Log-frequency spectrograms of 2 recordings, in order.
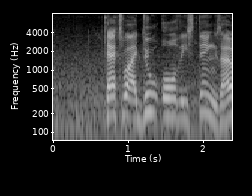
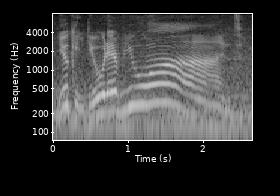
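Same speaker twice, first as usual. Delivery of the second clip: slow, sing-song mockery of "You can do whatever you want"; mock naive parent; 3 semitones higher, slower than usual. Mocking permissive parents' advice.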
